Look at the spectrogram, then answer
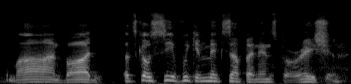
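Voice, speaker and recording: An actor playing an easygoing male drinking buddy in an old time radio drama, casual and husky. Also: mid-range voice, animated, moderate pace, bright, forceful tone. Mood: breezy, casual.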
